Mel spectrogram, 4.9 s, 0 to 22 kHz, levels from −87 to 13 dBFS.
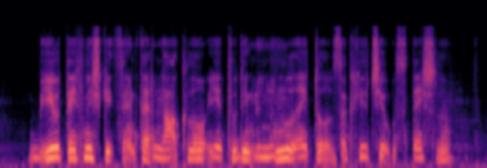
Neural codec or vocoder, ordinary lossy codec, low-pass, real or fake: autoencoder, 22.05 kHz, a latent of 192 numbers a frame, VITS, trained on many speakers; Opus, 16 kbps; 9.9 kHz; fake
